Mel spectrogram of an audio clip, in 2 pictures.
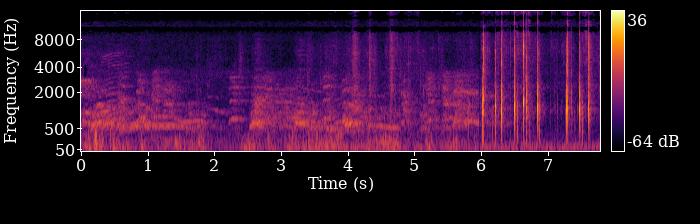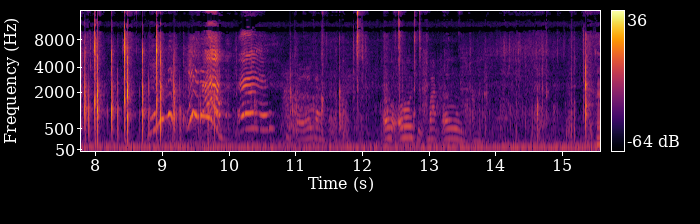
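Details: Pet puppy at home, digging in the ground and playing, having met small termites; short high yips and whimpers bending up and down in pitch come in quick bursts, over scratchy clicks of digging and people talking in Vietnamese.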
